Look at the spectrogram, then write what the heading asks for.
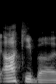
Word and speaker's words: Akiba: You could say Akiba if you want, for sure. That's what I've always heard people pronounce it as, but I try to do it correctly.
